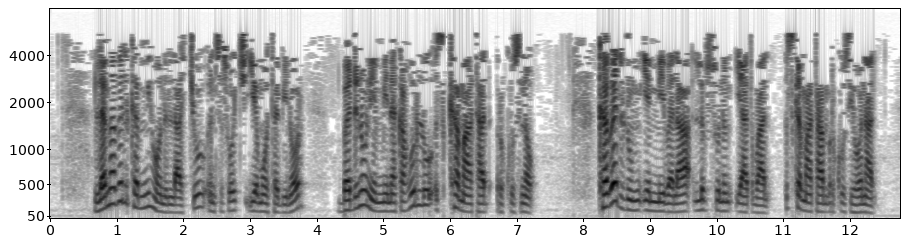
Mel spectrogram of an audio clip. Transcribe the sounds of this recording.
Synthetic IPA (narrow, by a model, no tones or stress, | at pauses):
ləməβɨlkʰəmːiɦo̞nɨlːat͡ʃːɛhʔɨ̰nsɨso̞t͡ʃːjɛmo̞t̪ʰəbino̞ɾ | bəd̪ɨnunjɛmːinəkʰahulːuʔɨskʰəmat̪ʰad̪ɨɾkʰusnəw | kʰəβəd̪ɨnumjɛmːiβəlalɨβsunɨmːjat̪ʼβal | ʔɨskʰəmat̪ʰamɾkʰusjɪho̞nal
